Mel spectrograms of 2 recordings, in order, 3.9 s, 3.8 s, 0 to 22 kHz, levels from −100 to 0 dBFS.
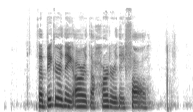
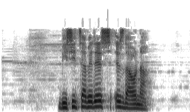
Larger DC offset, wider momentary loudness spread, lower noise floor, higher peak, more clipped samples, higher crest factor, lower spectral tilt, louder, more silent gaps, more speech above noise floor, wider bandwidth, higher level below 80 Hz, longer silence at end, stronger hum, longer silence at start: neither; first, 10 LU vs 7 LU; about the same, -64 dBFS vs -62 dBFS; second, -10 dBFS vs 0 dBFS; neither; about the same, 16 dB vs 14 dB; first, -6 dB/octave vs -3.5 dB/octave; second, -24 LUFS vs -11 LUFS; neither; second, 41 dB vs 50 dB; first, 11.5 kHz vs 8 kHz; second, -78 dBFS vs -56 dBFS; about the same, 0.9 s vs 0.85 s; neither; second, 0.8 s vs 1.2 s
